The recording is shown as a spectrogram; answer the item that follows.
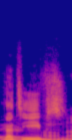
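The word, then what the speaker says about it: Yves: How do you say his name? Y-V. – I have no clue. – So that's Eves. – Oh, no. – Eves. That's what Eves.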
